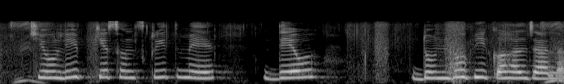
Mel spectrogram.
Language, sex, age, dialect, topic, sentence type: Bhojpuri, female, 41-45, Northern, agriculture, statement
